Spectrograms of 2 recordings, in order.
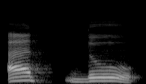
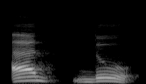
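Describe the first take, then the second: Both takes have the same delivery.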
